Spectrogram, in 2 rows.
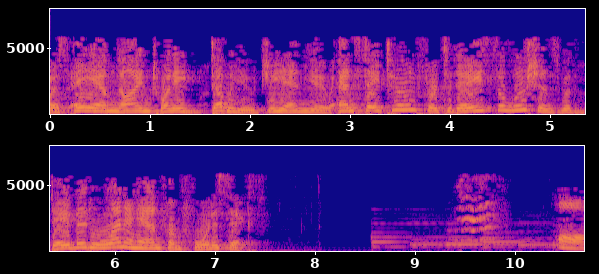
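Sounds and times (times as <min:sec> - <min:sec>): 
speech: 0:00.0 - 0:07.5, 0:10.4 - 0:10.6
cat meowing: 0:09.4 - 0:10.0.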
